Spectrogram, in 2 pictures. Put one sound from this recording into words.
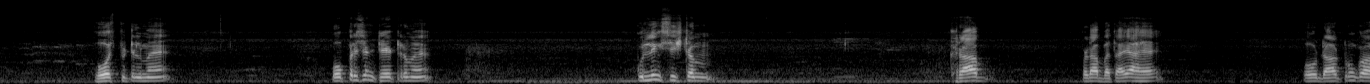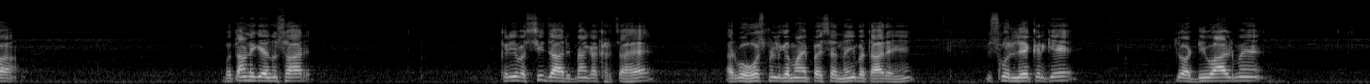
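A middle-aged man speaks in short, calm phrases close to a microphone, with pauses between them.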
